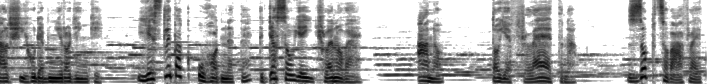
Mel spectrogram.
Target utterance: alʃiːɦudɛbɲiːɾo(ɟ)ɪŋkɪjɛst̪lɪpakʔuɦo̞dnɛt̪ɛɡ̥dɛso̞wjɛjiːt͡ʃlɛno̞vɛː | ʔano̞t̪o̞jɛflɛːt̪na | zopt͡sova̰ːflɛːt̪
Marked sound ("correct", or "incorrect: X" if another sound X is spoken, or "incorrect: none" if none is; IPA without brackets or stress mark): correct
